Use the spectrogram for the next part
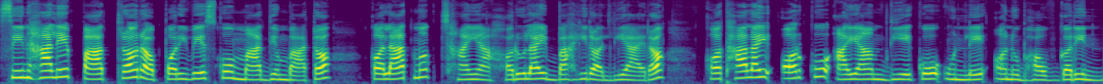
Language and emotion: Nepali, neutral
